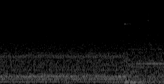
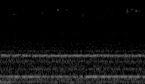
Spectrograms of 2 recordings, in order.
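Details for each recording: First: Bridgeport R2E3 Boss 8 CNC retrofit, table servo at its top jog speed of 60 inches per minute: a quiet, even hum with a faint steady whine holding one pitch, no grinding or knocking. It runs without problem and the drive stays cool; normal. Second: Bridgeport R2E3 Boss 8 CNC retrofit, table moving at double speed in the positive X direction: a thin, steady high squeal over a quiet motor hum. The owner suspects the motor bearing needs replacing.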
